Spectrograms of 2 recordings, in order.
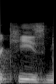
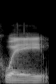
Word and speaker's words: Quay: And we will start in the UEFA Champions League, where Alashkert took on Connor Key's Nomads. It's not Quay, which how I had previously pronounced it in the last episode that we were discussing this. I'm not sure how Q-U-A-Y makes the key pronunciation, but whatever.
